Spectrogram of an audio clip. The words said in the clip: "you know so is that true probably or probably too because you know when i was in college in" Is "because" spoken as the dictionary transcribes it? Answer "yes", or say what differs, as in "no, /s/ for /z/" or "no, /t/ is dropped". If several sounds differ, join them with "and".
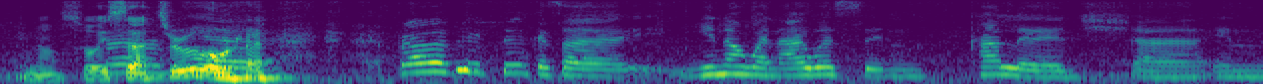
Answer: no, /z/ is dropped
